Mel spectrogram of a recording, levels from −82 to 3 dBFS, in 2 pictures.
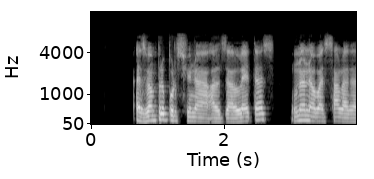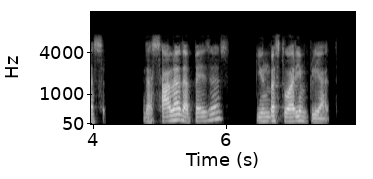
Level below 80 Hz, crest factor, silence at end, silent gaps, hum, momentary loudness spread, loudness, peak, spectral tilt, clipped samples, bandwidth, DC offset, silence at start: -60 dBFS; 18 dB; 0.4 s; 2.75-2.98 s, 4.21-4.70 s, 6.05-6.44 s; none; 13 LU; -17 LUFS; 0 dBFS; -5 dB/octave; under 0.1%; 7.6 kHz; under 0.1%; 0.65 s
